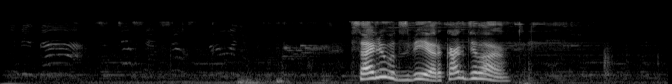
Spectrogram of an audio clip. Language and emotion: Russian, positive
